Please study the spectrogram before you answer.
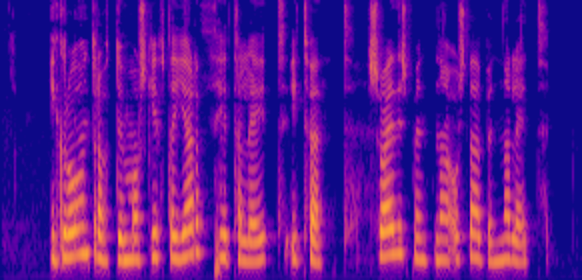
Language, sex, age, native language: Icelandic, female, 20-29, Icelandic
